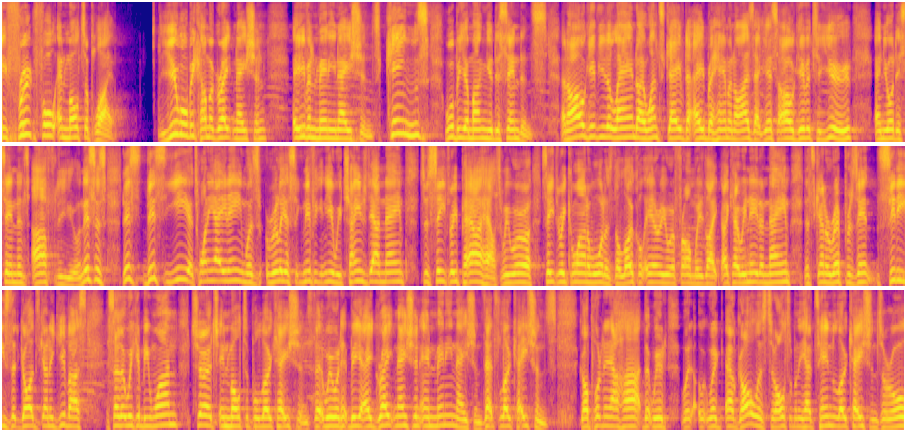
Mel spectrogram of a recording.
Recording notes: This was recorded in our Melbourne East service on the 5th of February, 2023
